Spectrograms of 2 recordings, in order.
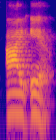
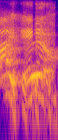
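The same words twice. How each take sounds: First: It is said at a normal, softer volume. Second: It is said more loudly and strongly.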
